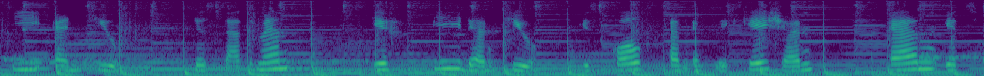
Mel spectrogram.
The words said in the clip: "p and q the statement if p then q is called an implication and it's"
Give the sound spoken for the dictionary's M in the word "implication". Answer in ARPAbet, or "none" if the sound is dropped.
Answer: none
